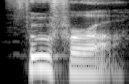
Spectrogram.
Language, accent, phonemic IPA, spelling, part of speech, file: English, US, /ˈfu.fəˌɹɔ/, foofaraw, noun, En-us-foofaraw.ogg
- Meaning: 1. Overly excessive or flashy ornamentation or decoration 2. Fuss over something of little importance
